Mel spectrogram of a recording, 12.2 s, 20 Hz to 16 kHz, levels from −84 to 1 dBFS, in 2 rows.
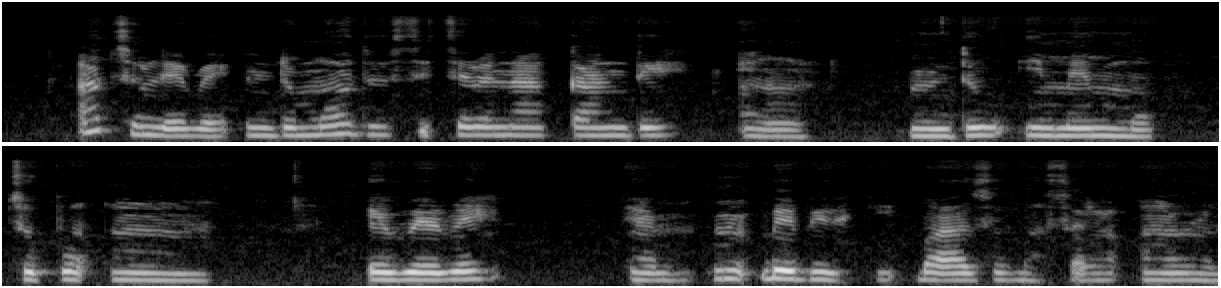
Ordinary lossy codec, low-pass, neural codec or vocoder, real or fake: none; 10.8 kHz; vocoder, 24 kHz, 100 mel bands, Vocos; fake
